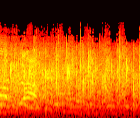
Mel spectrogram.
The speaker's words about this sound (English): Yes. That's why you clap for her. She's just partaking of the grace.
